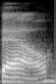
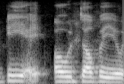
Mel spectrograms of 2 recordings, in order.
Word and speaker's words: bow: at that I see I see b o w it's pronounced bow not Bo uhuh uhuh the the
